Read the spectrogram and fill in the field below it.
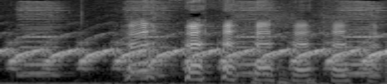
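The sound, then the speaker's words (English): A loud electronic alarm cycles through rapid, repeating rising whoops and warbling tones, like a car alarm, sounding steadily for the whole stretch with no voices. “Attention. This is the My Wife alarm.”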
